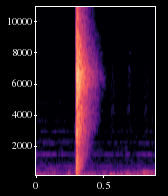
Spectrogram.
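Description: A single sharp clap made with the back of a hand, one crisp close slap that decays quickly, over faint low background hum.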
